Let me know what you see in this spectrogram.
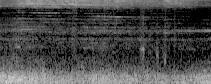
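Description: Freight cars of a long manifest train rolling past at close range: a steady rumble of steel wheels on the rails.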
